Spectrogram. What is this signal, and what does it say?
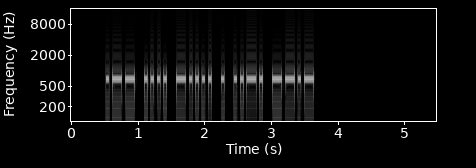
Morse code, heard as a keyed tone, about 25 wpm, 700 Hz. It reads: WH6EFQ
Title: USA Call Signs - 6 Characters - 25wpm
